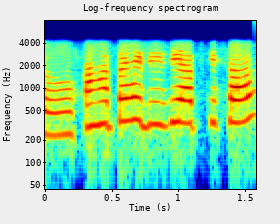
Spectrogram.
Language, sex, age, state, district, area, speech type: Hindi, female, 30-45, Madhya Pradesh, Seoni, urban, conversation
